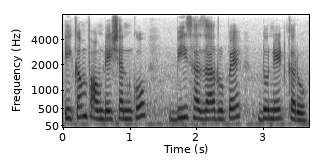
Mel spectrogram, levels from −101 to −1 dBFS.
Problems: constant background noise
